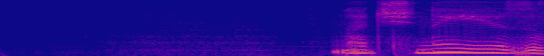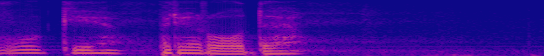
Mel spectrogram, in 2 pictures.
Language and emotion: Russian, neutral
